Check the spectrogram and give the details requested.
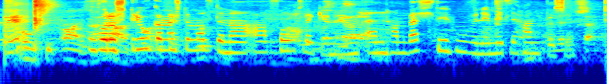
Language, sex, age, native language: Icelandic, female, 18-19, Icelandic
